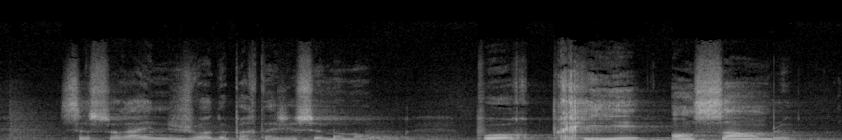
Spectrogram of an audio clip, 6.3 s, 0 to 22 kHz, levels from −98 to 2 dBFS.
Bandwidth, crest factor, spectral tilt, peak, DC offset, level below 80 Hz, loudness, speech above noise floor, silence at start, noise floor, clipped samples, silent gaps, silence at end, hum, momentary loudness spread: 16 kHz; 28 dB; -3 dB/octave; -10 dBFS; under 0.1%; -76 dBFS; -35 LUFS; 20 dB; 0.05 s; -56 dBFS; under 0.1%; none; 0.05 s; none; 19 LU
